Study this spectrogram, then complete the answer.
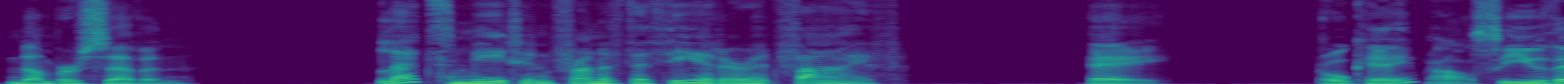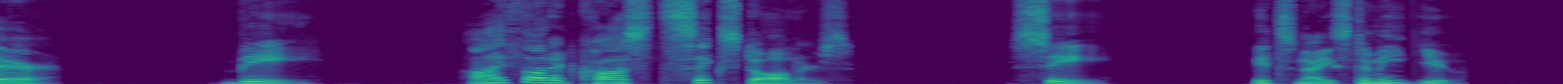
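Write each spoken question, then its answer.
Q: Let's meet in front of the theater at 5.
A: A: Okay, I'll see you there.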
